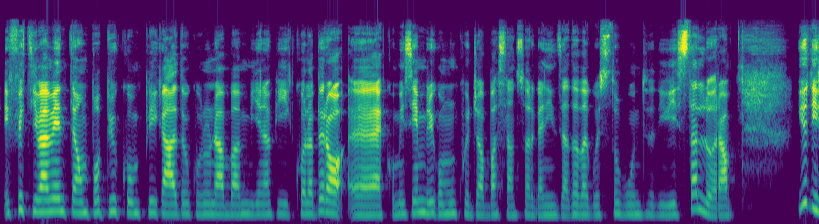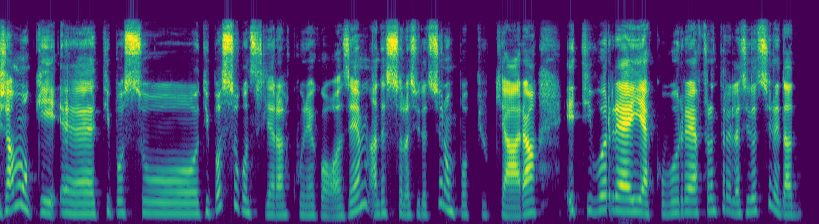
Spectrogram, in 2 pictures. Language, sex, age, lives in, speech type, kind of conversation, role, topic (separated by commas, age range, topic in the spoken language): Italian, female, 25-29, Italy, conversation, advice, advisor, Come faccio a trovare il regalo giusto per qualcuno?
